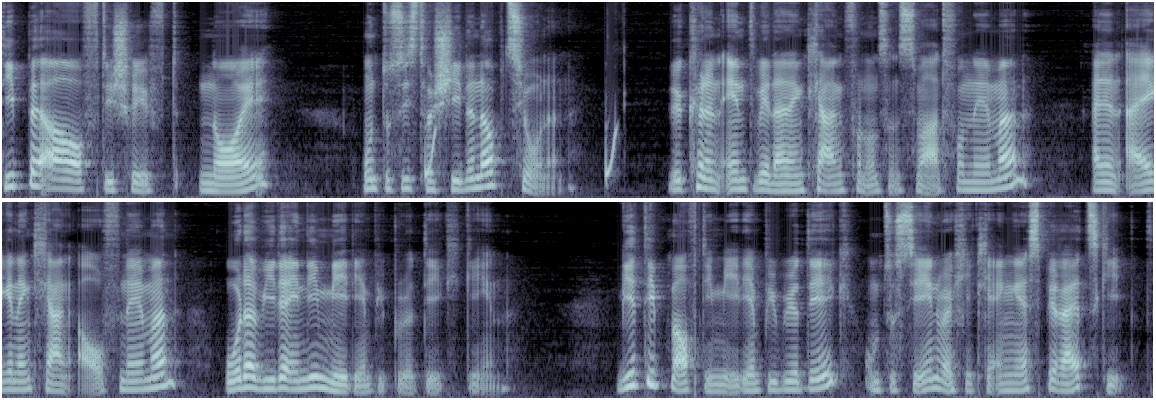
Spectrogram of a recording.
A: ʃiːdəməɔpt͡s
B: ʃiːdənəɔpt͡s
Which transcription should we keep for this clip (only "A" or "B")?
B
